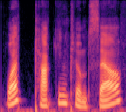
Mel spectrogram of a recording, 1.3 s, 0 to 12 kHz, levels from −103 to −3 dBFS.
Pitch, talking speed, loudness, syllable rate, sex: 165 Hz, 190 wpm, -21 LUFS, 5.7 syllables/s, female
